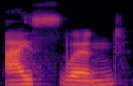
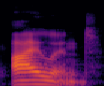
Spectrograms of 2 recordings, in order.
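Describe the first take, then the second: First: An S sound is heard in the middle. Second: No S sound is heard in the middle. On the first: The speaker calls it wrong. "We don't say Iceland" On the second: The speaker calls it right. "The S is silent. we say island"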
